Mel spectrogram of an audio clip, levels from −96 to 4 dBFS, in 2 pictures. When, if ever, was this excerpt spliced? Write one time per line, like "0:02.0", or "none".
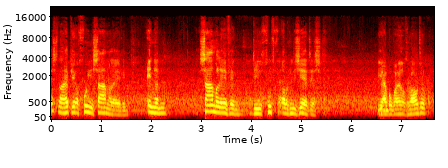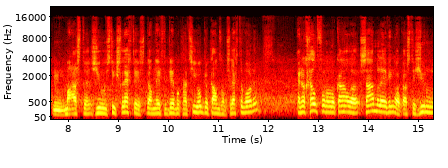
0:01.8
0:06.5
0:07.7

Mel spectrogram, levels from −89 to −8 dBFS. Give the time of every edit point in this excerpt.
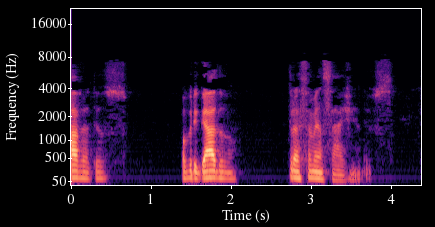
none

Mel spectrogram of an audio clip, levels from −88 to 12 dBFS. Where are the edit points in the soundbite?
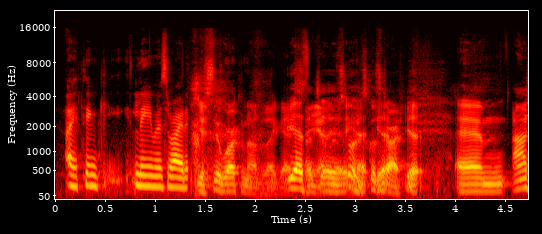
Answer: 0:01.3
0:02.5

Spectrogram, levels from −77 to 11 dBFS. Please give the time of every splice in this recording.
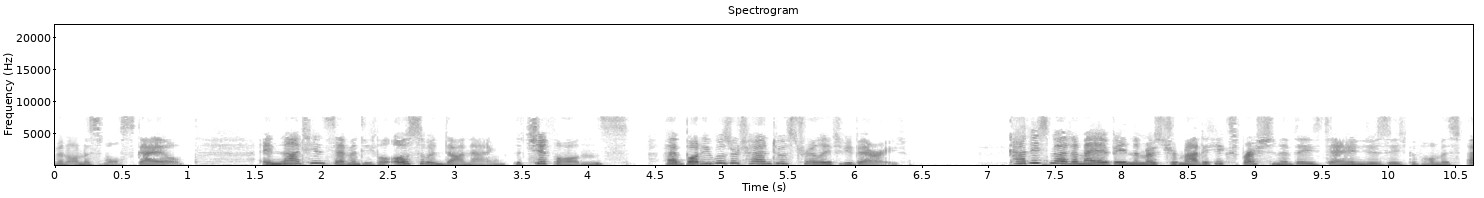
0:02.4
0:04.4

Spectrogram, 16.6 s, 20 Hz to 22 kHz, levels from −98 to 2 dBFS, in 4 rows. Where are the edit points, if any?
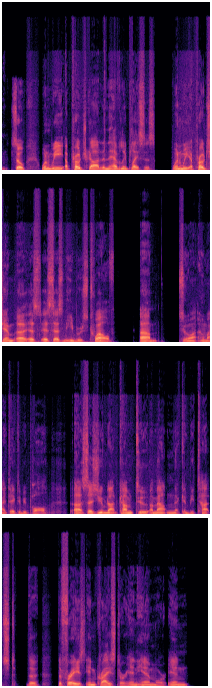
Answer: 0:07.7
0:13.0

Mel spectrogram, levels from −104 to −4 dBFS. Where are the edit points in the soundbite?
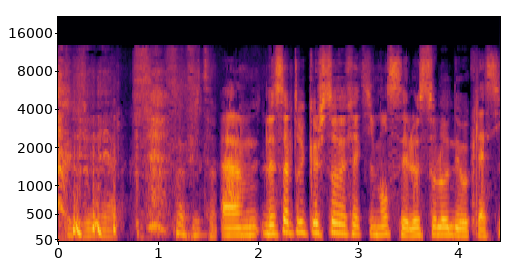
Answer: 0:01.6

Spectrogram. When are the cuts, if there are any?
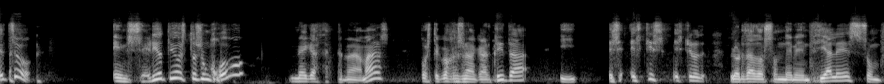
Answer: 0:02.9

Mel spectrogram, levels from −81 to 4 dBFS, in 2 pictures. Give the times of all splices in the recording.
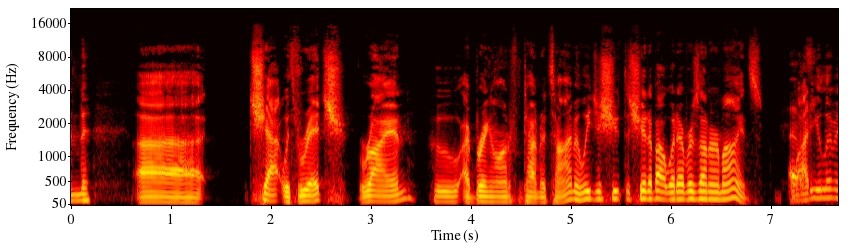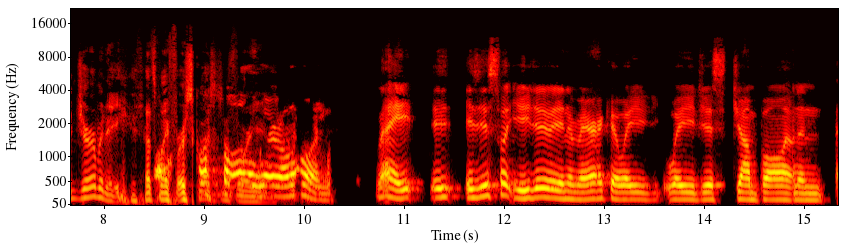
0:07.2

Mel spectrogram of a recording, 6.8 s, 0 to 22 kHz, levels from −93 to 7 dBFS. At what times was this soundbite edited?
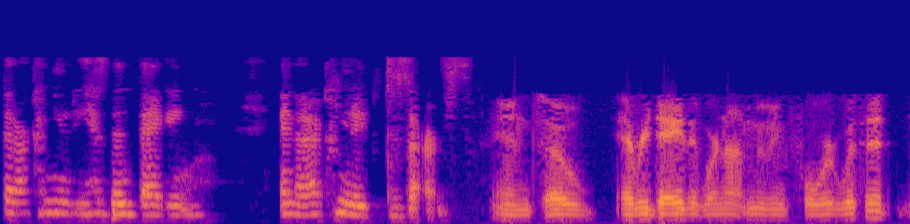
0:03.6

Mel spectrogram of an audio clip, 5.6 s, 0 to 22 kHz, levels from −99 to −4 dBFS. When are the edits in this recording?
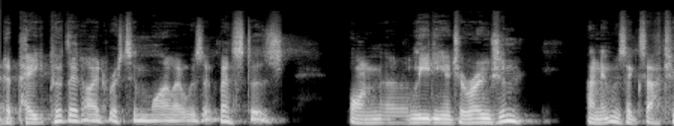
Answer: none

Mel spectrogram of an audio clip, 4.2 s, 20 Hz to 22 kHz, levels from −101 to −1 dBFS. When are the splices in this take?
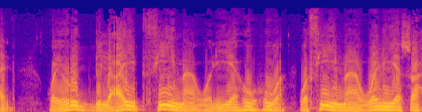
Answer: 0:02.9

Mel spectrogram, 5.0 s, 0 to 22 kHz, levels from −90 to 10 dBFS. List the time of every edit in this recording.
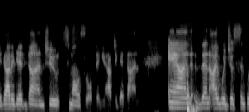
none

